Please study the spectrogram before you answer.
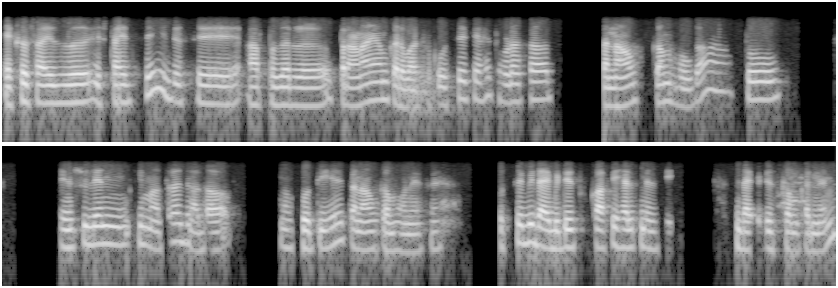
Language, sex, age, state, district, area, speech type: Hindi, male, 18-30, Madhya Pradesh, Betul, urban, conversation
